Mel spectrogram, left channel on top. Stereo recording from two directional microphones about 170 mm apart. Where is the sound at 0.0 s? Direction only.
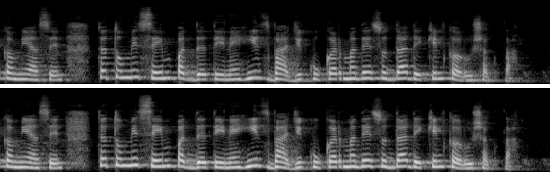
20° right (ahead or behind).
